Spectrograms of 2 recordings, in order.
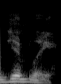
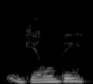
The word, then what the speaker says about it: Ghibli: well here's the thing there is no wrong way to pronounce it i'll start by saying that however maybe it is gilby gibby no it's okay so ghibli is i'll tell you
